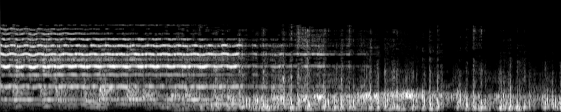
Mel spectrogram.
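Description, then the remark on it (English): After a few seconds of sustained musical tones, horses' hooves clip-clop in a quick, steady trotting rhythm, fairly loud, with wind-like noise around them and no one speaking, as horses are ridden into town in cold winter weather. “So just to make sure, how about riding into town and getting some real warm clothes?”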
